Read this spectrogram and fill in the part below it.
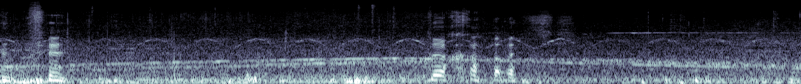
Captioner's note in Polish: śmiech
